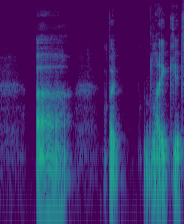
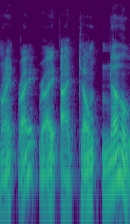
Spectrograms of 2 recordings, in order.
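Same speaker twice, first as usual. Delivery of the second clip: ordinary talk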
